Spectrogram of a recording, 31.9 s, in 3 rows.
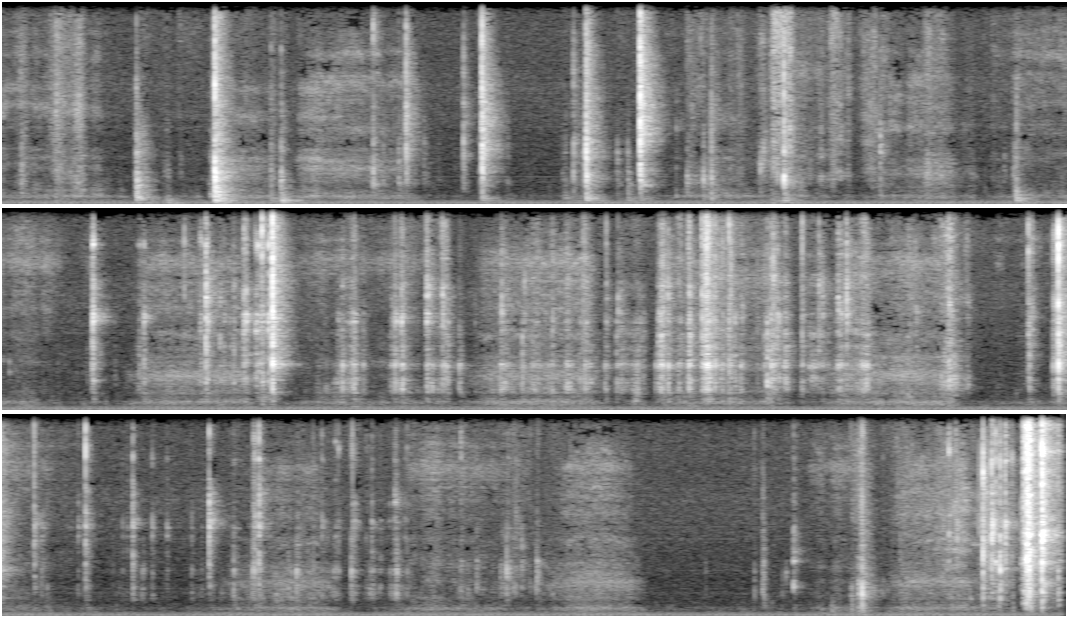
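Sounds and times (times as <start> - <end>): clicks and scrapes of gun parts: 12.6 - 20.4, 28.9 - 31.9.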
